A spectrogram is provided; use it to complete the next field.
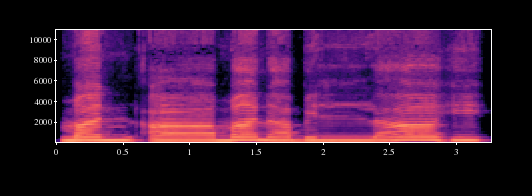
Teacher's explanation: کھڑی زبر ہے نا، تو 2 کاؤنٹس لمبا کریں گے. من آمنا باللہ، ٹھیک ہے.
